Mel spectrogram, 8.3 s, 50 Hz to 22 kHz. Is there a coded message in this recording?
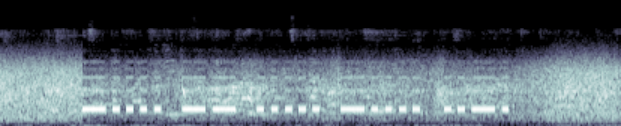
Yes: Morse code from 1.0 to 6.8 s, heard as a keyed tone, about 13 wpm, 600 Hz, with radio static and the noise of a cafe. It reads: 6M56F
